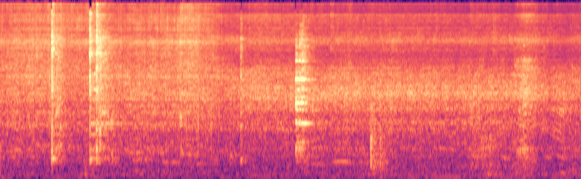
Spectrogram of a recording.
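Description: Powdered chilli, turmeric and cumin with a splash of water being stir-fried in a pan, a soft continuous sizzle broken by a few sharp scraping strokes of the spatula, fairly quiet and close.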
